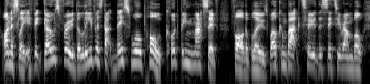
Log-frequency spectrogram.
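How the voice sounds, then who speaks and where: A man hosting a football podcast, his voice croaky, chatting loosely and correcting himself as he goes. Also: on the high side, animated, normal speed, hardly any pauses. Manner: chatty, rambling with self-corrections. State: croaky throat. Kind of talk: casual solo commentary.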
